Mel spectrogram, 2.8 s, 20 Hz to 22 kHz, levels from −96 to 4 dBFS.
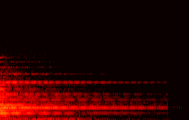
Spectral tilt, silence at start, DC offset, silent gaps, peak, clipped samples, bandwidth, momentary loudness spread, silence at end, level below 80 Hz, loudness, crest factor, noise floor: -8 dB/octave; 0 s; under 0.1%; none; -34 dBFS; under 0.1%; 16 kHz; 20 LU; 0.3 s; -70 dBFS; -53 LUFS; 20 dB; -76 dBFS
